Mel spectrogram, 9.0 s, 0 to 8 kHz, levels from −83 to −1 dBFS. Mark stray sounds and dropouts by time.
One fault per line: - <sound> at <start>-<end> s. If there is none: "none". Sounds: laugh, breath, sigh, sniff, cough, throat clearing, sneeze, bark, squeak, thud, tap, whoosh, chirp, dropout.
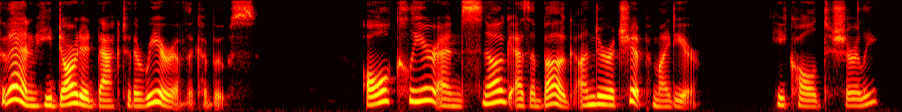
none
